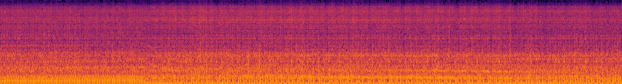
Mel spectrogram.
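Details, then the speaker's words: Motorcycle riding: engine pulls up through the revs, a light chain chirp rises with road speed, and there is a clunk at the gear change. The rest is engine, gearbox and clutch noise; all normal. "Ten świergot narastający wraz z prędkością, to jest właśnie dźwięk łańcucha. Te stuki to moment przełączania biegów, a reszta to po prostu to, co dzieje się w silniku, w skrzyni, w sprzęgle."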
